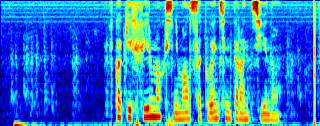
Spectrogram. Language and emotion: Russian, neutral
